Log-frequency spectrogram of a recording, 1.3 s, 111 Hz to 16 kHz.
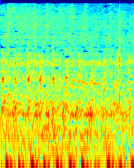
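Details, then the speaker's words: Bike engine, roughly 30–40 thousand on the odometer, after timing chain adjustment: even, low thumping idle around eight beats a second, no ticking, rattle or extra noise; normal idle, timing chain sounding healthy. "देखो तो को एकदम प्यारी आवाज है गाड़ी की कोई फालतू की आवाज नहीं है"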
